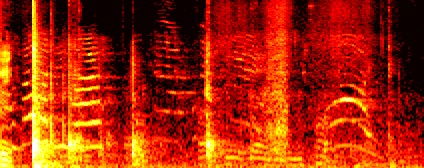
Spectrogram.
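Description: A sharp click about a third of a second in, as a plastic trim fixing is prised with a screwdriver. It is followed by several short, high-pitched, voice-like calls in the background, the last one rising and falling.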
